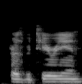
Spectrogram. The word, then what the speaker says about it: Presbyterian: presta bursting i don't even know how to pronounce that school presbyterian that's how you pronounce it sorry this game's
